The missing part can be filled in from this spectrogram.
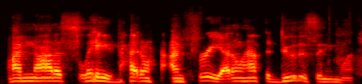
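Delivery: imitated tearful crying. Speaker recalls speaking out loud in church, retelling crying out in church. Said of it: "I'm like crying".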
